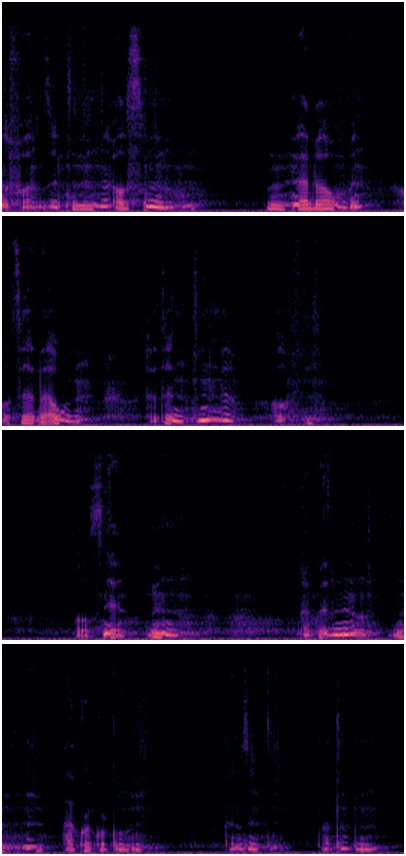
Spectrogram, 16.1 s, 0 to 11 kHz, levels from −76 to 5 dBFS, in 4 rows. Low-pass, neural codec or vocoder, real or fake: 9.9 kHz; autoencoder, 22.05 kHz, a latent of 192 numbers a frame, VITS, trained on many speakers; fake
